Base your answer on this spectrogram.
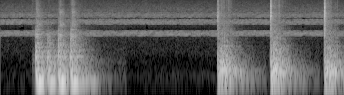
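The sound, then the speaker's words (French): Knocking on a door by visitors: a quick cluster of about three raps, a pause, then three separate heavy knocks spaced out, over a faint steady hum. “club des Longs Couteaux, des visiteurs se manifestent à la porte de Chapeau Mou. Alors, les choses se corsent.”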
